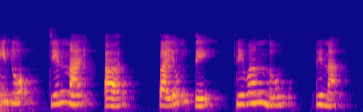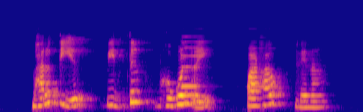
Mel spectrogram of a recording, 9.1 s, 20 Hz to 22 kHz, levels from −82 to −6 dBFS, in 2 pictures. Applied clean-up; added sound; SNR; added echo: neural mask model DeepFilterNet 3.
